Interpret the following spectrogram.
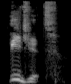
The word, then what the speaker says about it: IDGT: Only this time, it isn't the IDGT, pronounced Egypt device, but the Instaplanet device.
